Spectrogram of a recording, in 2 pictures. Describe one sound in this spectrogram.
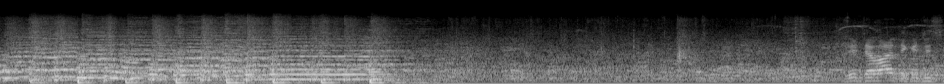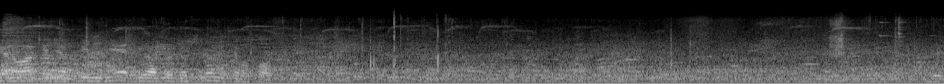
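Children and adults chatter nearby outdoors.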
